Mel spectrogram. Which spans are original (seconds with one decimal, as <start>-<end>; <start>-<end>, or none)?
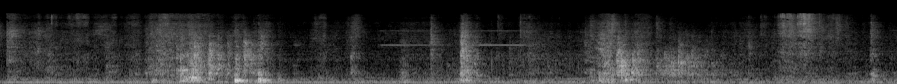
0.0-9.0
